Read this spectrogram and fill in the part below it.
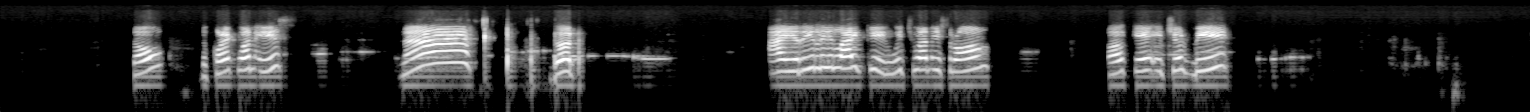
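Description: A young child speaks softly through an online call.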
